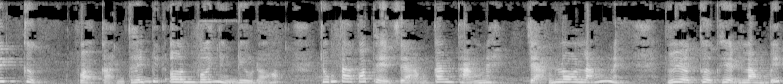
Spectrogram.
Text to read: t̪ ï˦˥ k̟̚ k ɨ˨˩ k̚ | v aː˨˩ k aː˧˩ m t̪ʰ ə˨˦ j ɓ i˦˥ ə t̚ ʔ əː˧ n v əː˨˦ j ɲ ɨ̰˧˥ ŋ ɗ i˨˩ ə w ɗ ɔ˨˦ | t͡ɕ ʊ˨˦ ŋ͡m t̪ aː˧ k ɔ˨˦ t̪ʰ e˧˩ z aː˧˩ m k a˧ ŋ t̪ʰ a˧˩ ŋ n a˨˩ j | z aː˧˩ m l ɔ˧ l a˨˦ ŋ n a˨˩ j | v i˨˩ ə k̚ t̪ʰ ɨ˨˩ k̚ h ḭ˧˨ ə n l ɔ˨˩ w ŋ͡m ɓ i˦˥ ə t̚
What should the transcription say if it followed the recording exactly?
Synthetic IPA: t̪ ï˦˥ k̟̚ k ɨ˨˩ k̚ | v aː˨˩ k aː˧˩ m t̪ʰ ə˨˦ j ɓ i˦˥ ə t̚ ʔ əː˧ n v əː˨˦ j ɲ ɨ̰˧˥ ŋ ɗ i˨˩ ə w ɗ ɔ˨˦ | t͡ɕ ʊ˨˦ ŋ͡m t̪ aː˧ k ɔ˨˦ t̪ʰ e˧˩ z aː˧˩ m k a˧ ŋ t̪ʰ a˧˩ ŋ n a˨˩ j | z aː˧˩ m l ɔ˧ l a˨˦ ŋ n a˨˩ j | v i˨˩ ə k̚ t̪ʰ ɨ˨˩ k̚ h ḭ˧˨ ə n l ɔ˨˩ w ŋ͡m ɓ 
